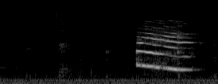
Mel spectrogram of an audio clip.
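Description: A single short, high-pitched cry a little past the middle, sliding slowly down in pitch, over a faint steady low hum.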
